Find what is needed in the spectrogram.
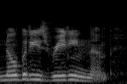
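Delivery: ordinary delivery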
